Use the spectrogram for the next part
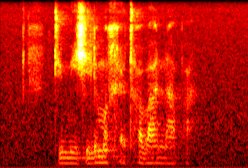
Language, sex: Northern Sotho, male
